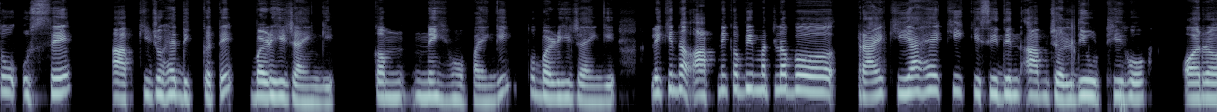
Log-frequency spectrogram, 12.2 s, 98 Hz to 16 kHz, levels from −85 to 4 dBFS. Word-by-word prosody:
तो 245 -1 -1 0.2
उससे 230 +6 +2 0.5
आपकी 185 +4 -3
जो 215 - +4
है 220 +2 +2
दिक़्क़तें 195 +4 -3 0.3
बढ़ 195 0 +6
ही 200 -1 +4
जाएँगी, 155 -2 -2 0.4
कम 195 -1 +1 0.3
नहीं 195 -3 +1
हो 175 0 -3
पाएँगी 165 - -5 0.2
तो 230 - -6
बढ़ 190 -1 +2
ही 190 0 0
जाएँगी। 160 -1 -4 0.4
लेकिन 245 +4 -1
आपने 215 +2 +2
कभी 275 +1 +2
मतलब 265 0 +1
अ, 245 -3 +5 0.2
ट्राई 205 +1 +3
किया 235 +1 +3
है 260 +1 +2
कि 255 -2 -5
किसी 225 -1 0
दिन 215 -1 +2
आप 205 0 0
जल्दी 185 +2 +2
उठी 205 0 +1
हो 190 -1 0 0.5
और 185 0 +4
205 Hz, 165 wpm, -24 LUFS, 185-235 Hz, 0.5 s, बढ़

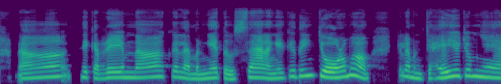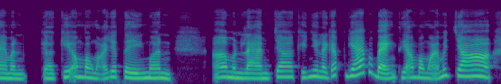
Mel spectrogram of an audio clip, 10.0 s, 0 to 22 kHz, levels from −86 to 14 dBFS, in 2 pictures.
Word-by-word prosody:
đó, 235 +6 +1 0.2
nghe 240 - -3
cà 210 -4 -2
rem 235 +1 +1
đó, 245 +3 +1
cái 255 - -2
là 210 -4 +1
mình 185 0 -3
nghe 220 +2 +1
từ 190 -5 -3
xa 230 +5 +1
là 210 - +2
nghe 205 +2 -2
cái 275 +3 -5
tiếng 300 +2 0
chuông, 240 -5 +6
đúng 260 +5 +3
hông? 220 - +4 0.3
Cái 310 - -9
là 265 - +1
mình 210 -5 -2
chạy 215 +4 +1
vô 295 - +3
trong 290 -2 +1
nhà 230 -5 +1
mình, 190 -1 -3 0.2
ờ, 195 -1 -2
kêu 255 - -2
ông 250 - -1
bà 235 - 0
ngoại 205 +1 -4
cho 255 - -2
tiền 215 -4 0
mình, 215 -2 0 0.4
ơ, 245 +1 +1
mình 225 -2 +1
làm 205 -1 0
cho 255 +2 -1
kiểu 225 - -5
như 275 - 0
là 245 - 0
gấp 315 +6 -3
gáp 385 +8 +3
á 450 - -4
bạn, 205 +3 +5
thì 230 - -4
ông 235 - -1
bà 225 - 0
ngoại 210 +2 -2
mới 295 - -1
cho, 280 -2 +4
235 Hz, 305 wpm, -20 LUFS, 210-260 Hz, 0.4 s, chuông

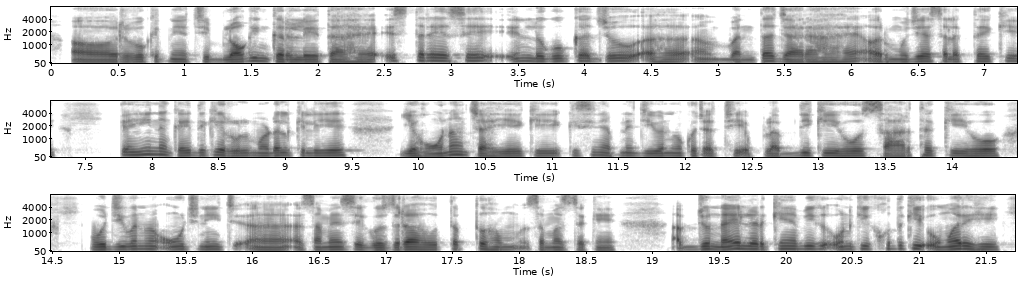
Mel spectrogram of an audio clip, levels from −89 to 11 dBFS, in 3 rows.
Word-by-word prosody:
और 100 0 +2
वो 110 +3 0
कितनी 115 -2 -5
अच्छी 115 +1 -4
ब्लॉगिंग 110 +7 +3
कर 115 - +5
लेता 105 0 +2
है? 100 +1 -2
इस 150 - -1
तरह 155 -2 +3
से 155 +1 0 0.3
इन 145 - -4
लोगों 130 +1 +1
का - - +4
जो 140 +3 -1
अह, 105 - 0 0.2
अ, - - -5 0.2
बनता 100 +6 +1
जा 100 - +4
रहा 100 +1 -3
है 115 +4 -3
और - - 0
मुझे 120 +4 +2
ऐसा 125 0 0
लगता 115 +2 -3
है 125 - +1
कि 135 -1 -6 0.5
कहीं 145 +4 +1
न - - +1
कहीं 120 0 +1
देखिए 130 +2 +1
रोल 115 +1 -1
मॉडल 120 +2 +1
के 125 - -5
लिए 125 +2 +1 0.4
ये 110 - +4
होना 110 +11 +2
चाहिए 105 -3 +1
कि 115 0 -3
किसी 120 +3 -7
ने - - -2
अपने 125 +1 -4
जीवन 110 +2 0
में 115 - -2
कुछ - - -3
अच्छी - - -4
उपलब्धि 105 +6 -3
की 120 -1 +1
हो, 115 +1 +2
सार्थक 110 +3 -1
की 115 -2 -2
हो। 105 +1 +3 0.4
वो 125 - +7
जीवन 130 +3 0
में 140 0 0
ऊँच-नीच 130 -1 -2
अ, 110 -1 -1
समय 115 +2 +2
से 120 0 0
गुज़रा 105 +3 +5
हो 115 0 +1
तब 125 0 -2
तो 135 - +4
हम 120 0 -5
समझ 110 0 -1
सकें। 100 0 -3 0.5
अब 120 - -5
जो 140 +1 +5
नए 125 +5 +6
लड़के 140 0 +2
हैं, 145 - +3
अभी 145 0 +1
उनकी 135 0 -1
ख़ुद 150 +1 -5
की 155 - +5
उम्र 135 +5 +6
ही 125 -1 +1
120 Hz, 215 wpm, -23 LUFS, 110-130 Hz, 0.5 s, वो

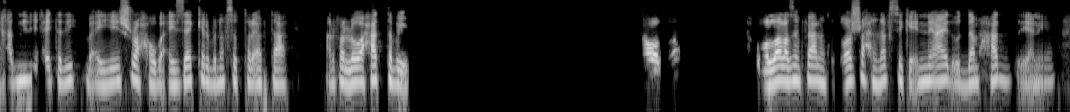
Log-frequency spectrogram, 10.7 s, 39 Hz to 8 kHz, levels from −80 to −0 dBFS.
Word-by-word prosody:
خَد 165 0 -6
مني 180 +1 +1
الحتة 165 -1 -2
دي، 170 +3 -4
بقى - - -6
يشرح 165 +4 +1
أو 145 - +1
بقى 145 - -2
يذاكر 170 +4 0
بنَفْس 165 +2 -3
الطريقة 165 - -2
بتاعتي 145 0 -3 0.3
عارفة 155 +2 -2
اللي 155 +1 +3
هو 165 +1 +6
حتى 180 +1 +3
بي 145 -6 -1 2.4
آه - - +3
والله. - - +2 0.8
والله 140 +5 +7
العظيم 175 +1 +4
فعلًا 175 -1 +1
كنت 155 - -14
باشرح 165 +1 0
لنَفْسي 175 +3 -3
كأني 165 +3 -1
قاعد 180 0 +2
قدّام 160 +3 -2
حد 170 +1 -2
يعني 165 +2 -8
165 Hz, 170 wpm, -23 LUFS, 155-175 Hz, 2.4 s, والله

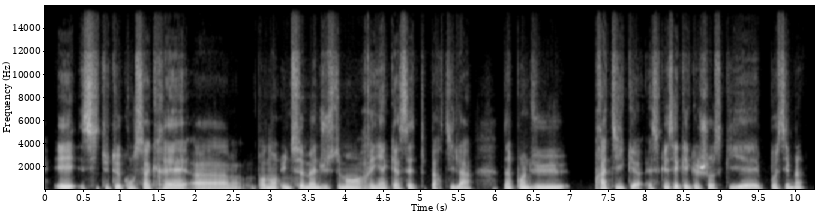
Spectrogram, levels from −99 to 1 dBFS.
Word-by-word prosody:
et 110 +1 +6
si 135 - 0
tu 125 - -7
te 125 - +2
consacrais, 120 +3 0
heu, 85 -1 0 0.3
pendant 100 -2 +2
1 110 0 0
semaine, 110 -2 +3
justement, 100 +1 0
rien 105 +10 -1
qu'à 120 -5 -2
cette 105 0 -4
partie-là, 105 +3 -3 0.4
d'un 100 - +3
point 105 +1 +1
de 95 - -1
vue 105 0 +2 0.3
pratique, 120 +1 -1 0.2
est-ce 110 +2 -8
que 220 - 0
c'est 170 -7 +3
quelque 110 -3 -1
chose 135 +3 +1
qui 95 -3 0
est 90 -2 +3
possible? 205 - -1
105 Hz, 160 wpm, -22 LUFS, 100-120 Hz, 0.4 s, et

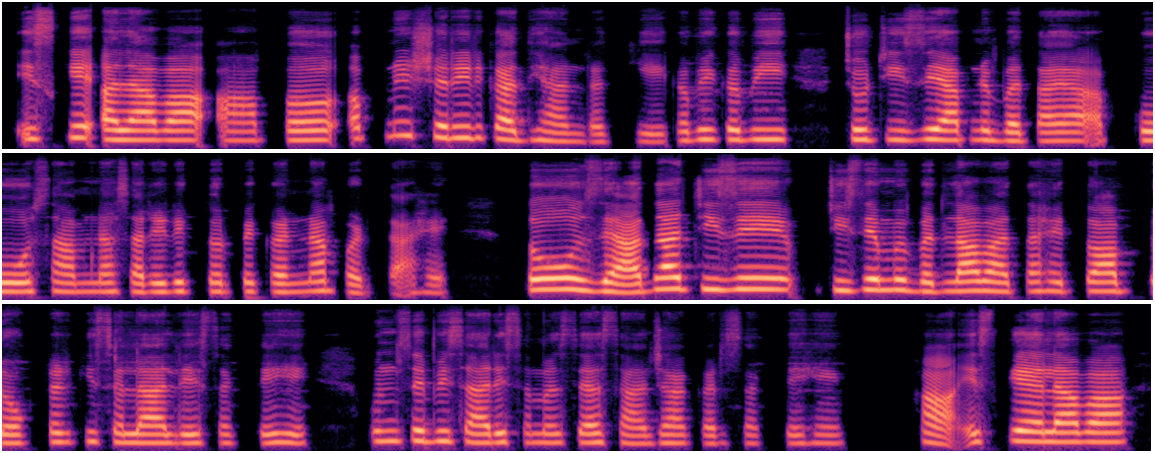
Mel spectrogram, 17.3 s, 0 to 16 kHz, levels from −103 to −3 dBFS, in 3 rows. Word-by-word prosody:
इसके 290 +2 -1
अलावा 235 -1 +4
आप 225 0 -6
अ, 230 +1 +2
अपने 320 +6 -6
शरीर 285 -3 0
का 250 -2 +5
ध्यान 215 -3 -7
रखिए, 190 0 -12
कभी-कभी 245 +1 -2 0.3
जो 245 - +3
चीजें 240 +1 +1
आपने 235 0 -4
बताया 210 +1 -2
आपको 220 +1 0
सामना 220 -1 -5
शारीरिक 210 +1 -2
तौर 220 - -3
पर 220 - -3
करना 215 +3 -1
पड़ता 190 -3 -7
है 185 - -10 0.4
तो 265 - +8 0.2
ज़्यादा 230 +4 +6
चीजें 275 0 +2 0.2
चीजें 250 +1 +3
में 260 -1 +1
बदलाव 230 +1 +3
आता 225 0 -2
है 230 -1 -5
तो 230 +1 -4
आप 225 0 +1
डॉक्टर 210 +3 -3
की 245 +1 -10
सलाह 220 -2 0
ले 210 0 -2
सकते 210 +1 -8
हैं, 215 -2 -4 0.3
उनसे 255 +1 0
भी 255 +1 -2
सारी 225 -2 0
समस्या 220 -1 -5
साझा 205 -1 -6
कर 200 -1 -11
सकते 200 -1 -15
हैं, 205 0 -13 0.4
हाँ, 220 - +1
इसके 240 +3 +1
अलावा 235 -1 +4
225 Hz, 170 wpm, -24 LUFS, 215-245 Hz, 0.4 s, तो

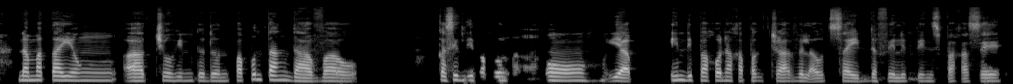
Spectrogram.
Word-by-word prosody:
namatay 195 -1 +3
'yung, 180 0 -6
ah, 165 +1 +7
tiyuhin 175 -1 0
ko 170 0 -5
do'n 165 0 -4
papuntang 205 +2 +1
Davao. 155 -1 +2 0.8
Kasi 190 +2 +5
hindi 195 0 -3
pa 185 - 0
ako - - -4 0.5
oo, 180 -1 +4 0.3
yup. 160 -3 +6 0.4
Hindi 200 -1 -1
pa 185 -1 0
ako 185 - +3
nakapag-travel 160 -2 -2
outside 150 0 +1
the 160 - -3
Philippines 155 -1 -5
pa 145 - -3
kasi. 155 +2 -1
170 Hz, 135 wpm, -25 LUFS, 155-185 Hz, 0.8 s, ah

